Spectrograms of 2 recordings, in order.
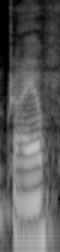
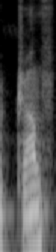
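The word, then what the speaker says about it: triumph: इसको ट्रायम्फ पढ़ते हैं। किसी बेवकूफ़ टीचर का वीडियो मैंने अभी देखा था, वो ट्रम्फ पढ़े जा रहा था इसको। ट्रायम्फ का मतलब होता है सफलता, सफलता पाना, दोनों ही होता है।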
